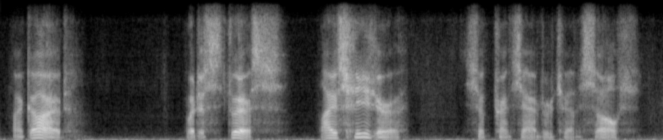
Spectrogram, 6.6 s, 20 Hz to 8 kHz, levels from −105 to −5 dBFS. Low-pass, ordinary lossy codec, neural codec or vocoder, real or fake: 7.2 kHz; Opus, 16 kbps; autoencoder, 22.05 kHz, a latent of 192 numbers a frame, VITS, trained on many speakers; fake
